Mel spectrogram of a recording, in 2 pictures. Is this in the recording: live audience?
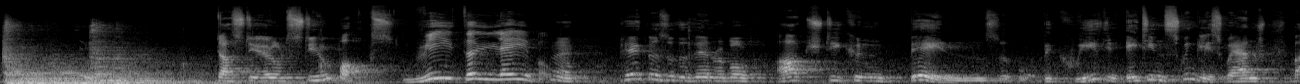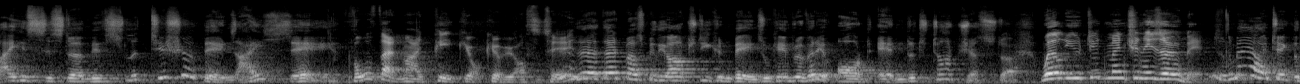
yes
